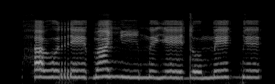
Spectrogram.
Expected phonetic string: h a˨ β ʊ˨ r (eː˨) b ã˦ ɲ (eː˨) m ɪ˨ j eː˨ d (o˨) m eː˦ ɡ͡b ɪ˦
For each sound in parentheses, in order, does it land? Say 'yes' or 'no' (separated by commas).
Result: yes, no, yes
